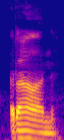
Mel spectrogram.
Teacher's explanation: R is sort of a alveolar tap/trill sound, so the same as in Spanish or Italian or Russian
